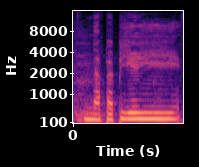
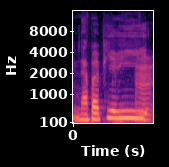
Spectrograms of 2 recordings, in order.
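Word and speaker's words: Napapijri: Napiri, and yes, I just checked the pronunciation after mispronouncing it for more than a decade. But anyway, Napiri and Tommy Hilfinger are great examples of this.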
